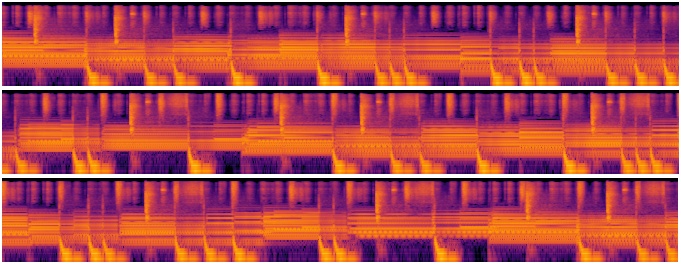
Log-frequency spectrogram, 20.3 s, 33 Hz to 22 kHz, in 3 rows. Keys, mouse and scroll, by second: 0.2-0.5 scroll up 1, 0.5 ctrl+b, 1.9 shift+click, 2.1 ctrl+KP_Subtract, 2.5 alt+s, 3.7 shift+click, 4.0 scroll down 1, 4.9 scroll down 1, 5.1 Tab, 6.1 scroll down 1, 6.3 Tab, 6.5 alt+click, 7.1 alt+shift+click, 7.3 ctrl+KP_Add, 9.3 Tab, 9.7 click, 10.3 scroll up 1, 10.5 ctrl+a, 10.7 scroll down 1, 10.9 scroll up 1, 11.0 Tab, 11.5 click, 13.4 click, 13.6 Tab, 13.9 a, 14.9 click, 17.4 scroll down 1, 18.1 scroll up 1, 19.1 scroll up 1, 19.5 click, 19.7 scroll down 1.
